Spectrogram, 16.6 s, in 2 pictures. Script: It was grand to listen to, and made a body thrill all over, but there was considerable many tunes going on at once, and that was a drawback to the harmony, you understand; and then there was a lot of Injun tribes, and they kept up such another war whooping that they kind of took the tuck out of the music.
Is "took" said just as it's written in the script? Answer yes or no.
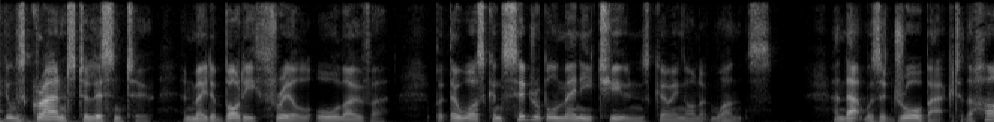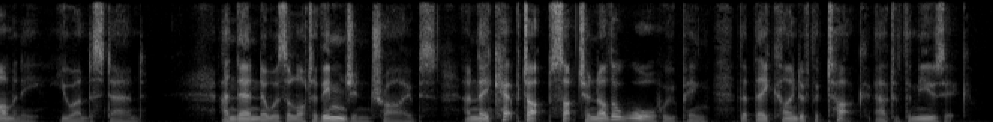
no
